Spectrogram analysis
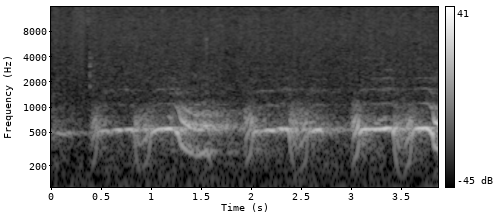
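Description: Barred Owls calling at close range: a run of loud, wavering hoots and yelping notes that swoop up and down, several in quick succession.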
